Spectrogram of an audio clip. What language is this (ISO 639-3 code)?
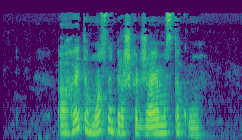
bel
